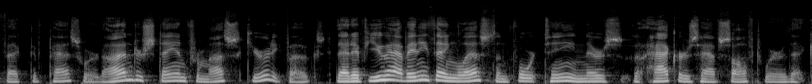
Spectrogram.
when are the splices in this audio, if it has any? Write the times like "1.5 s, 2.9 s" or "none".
3.3 s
